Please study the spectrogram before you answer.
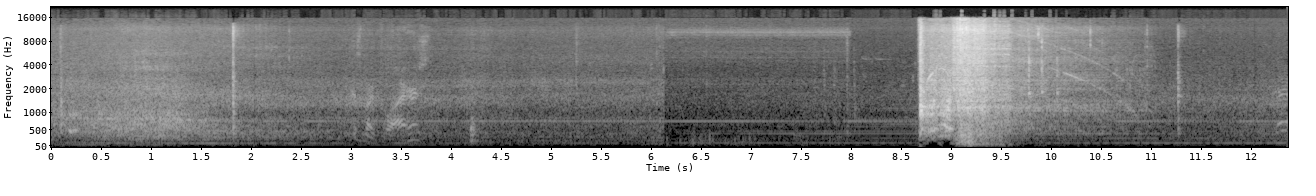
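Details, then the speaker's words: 2002 Chevy Malibu, cranks but won't start: steady cranking churn with a brief sharp burst, a momentary fire, then dies. Spark confirmed; owner suspects fuel side, injectors not firing, possibly the pressure regulator. "hmm more troubleshooting but at least I know I have sparked so that isolates that and now I'm at the fuel fuel side of the house why will the fuel injectors not fire"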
